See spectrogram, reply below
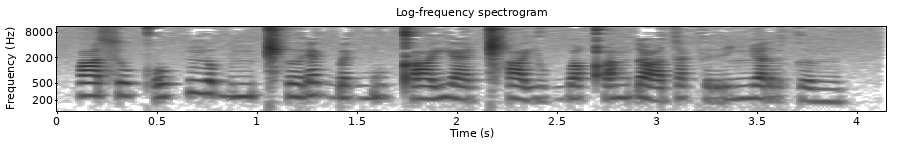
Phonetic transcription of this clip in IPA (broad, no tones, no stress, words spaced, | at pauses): ɑsokʼok ŋɜbəɲǁʰə ɾæɡ͡bæɡ͡bu kʼɑ jæǁʰɑjoɡ͡bo qʼɜŋɗɑtɑkrɨ ɲɑrkəŋ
